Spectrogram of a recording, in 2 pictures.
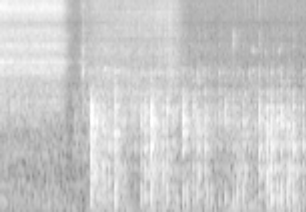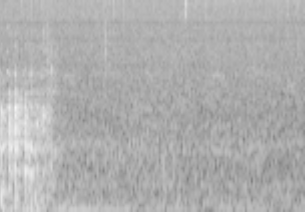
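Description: A brief high hiss, then hookah water bubbling in rapid gurgles for about two and a half seconds as smoke is drawn through the hose, fading out near the middle.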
